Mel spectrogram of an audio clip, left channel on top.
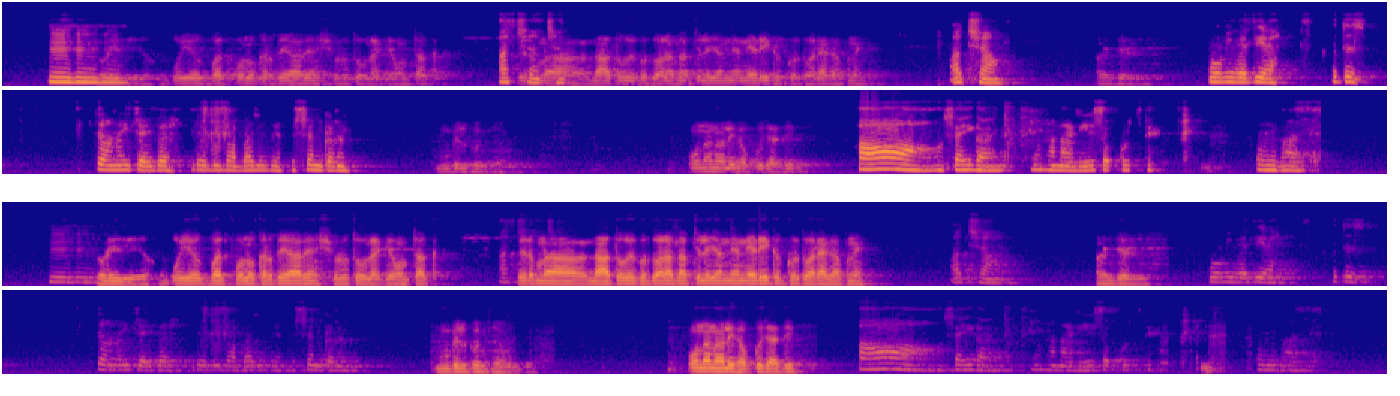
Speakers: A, on the left (about 60°); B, on the right (about 70°).
A: ਹੂੰ-ਹੂੰ-ਹੂੰ,
B: ਥੋੜੀ ਜੀ ਓ। ਉਹੀਓ ਬਾਦ ਫੋਲੋ ਕਰਦੇ ਆ ਰਹੇ ਸ਼ੁਰੂ ਤੋਂ ਲੈ ਕੇ ਹੁਣ ਤੱਕ,
A: ਅੱਛਾ-ਅੱਛਾ,
B: ਫਿਰ ਆਪਣਾ
A: ਅੱਛਾ। ਅੱਛਾ
B: ਨਾ ਗੁਰਦੁਆਰਾ ਸਾਹਿਬ ਚਲੇ ਜਾਂਨੇ ਆ, ਨੇੜੇ ਇੱਕ ਗੁਰਦੁਆਰਾ ਹੈਗਾ ਆਪਣੇ।
A: ਅੱਛਾ,
B: ਹਾਂਜੀ-ਹਾਂਜੀ
A: ਉਹ ਵੀ ਵਧੀਆ, ਉਥੇ ਜਾਣਾ ਹੀ ਚਾਹੀਦਾ ਏ, ਡੇਲੀ ਬਾਬਾ ਜੀ ਦੇ ਦਰਸ਼ਨ ਕਰਨ।
B: ਬਿਲਕੁਲ ਜਾਨਾ, ਉਹਨਾਂ ਨਾਲ ਹੀ ਸਭ ਕੁਛ ਹੈ ਜੀ।
A: ਹਾਂ ਸਹੀ ਗੱਲ ਏ ੳਹਨਾ ਨਾਲ ਹੀ ਏ ਸਭ ਕੁਛ ਤੇ।
B: <unintelligible>
A: ਸਹੀ ਗਲ ਏ।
